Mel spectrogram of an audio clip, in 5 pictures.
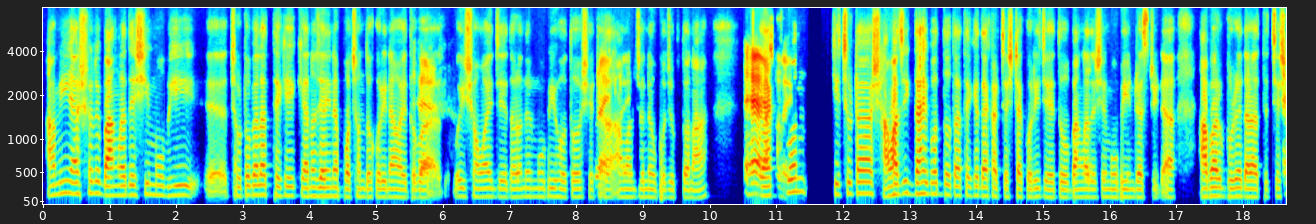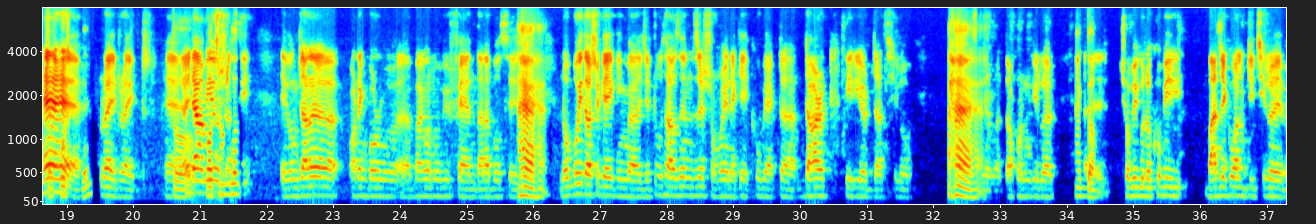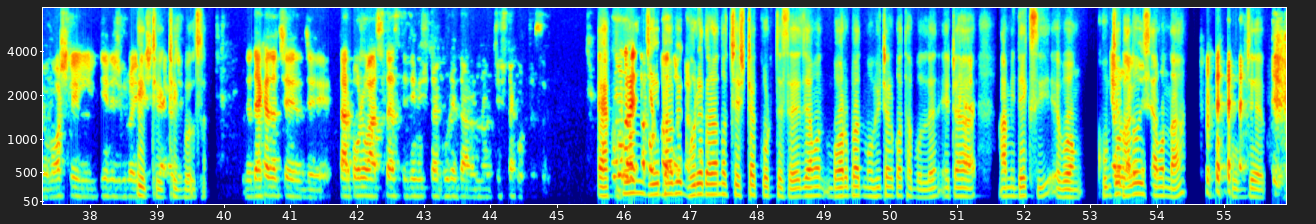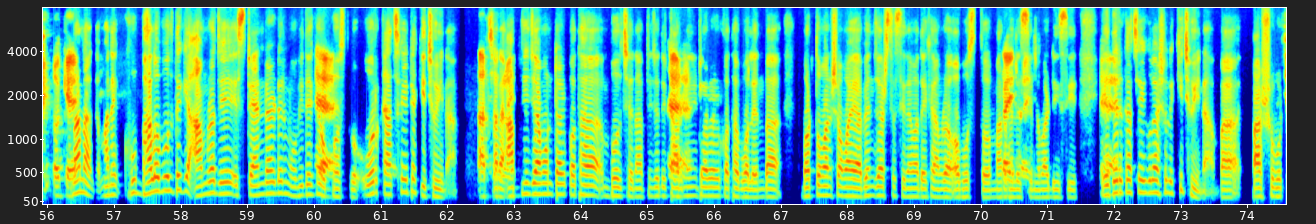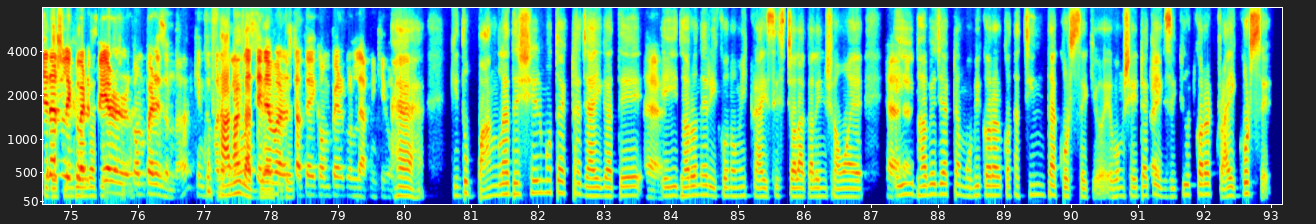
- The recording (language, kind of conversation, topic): Bengali, unstructured, তোমার প্রিয় চলচ্চিত্র কোনটি এবং কেন?
- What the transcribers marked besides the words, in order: static; other background noise; giggle; "অভ্যস্থ" said as "অভস্থ"; in English: "ফেয়ার কম্পারিজন"; in English: "economic crisis"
